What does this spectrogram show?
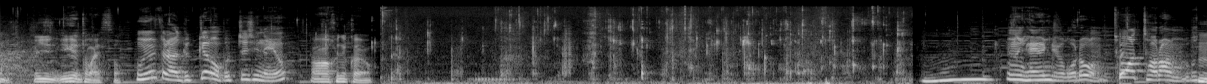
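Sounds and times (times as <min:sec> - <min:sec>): wet chewing: 0:02.6 - 0:10.2.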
